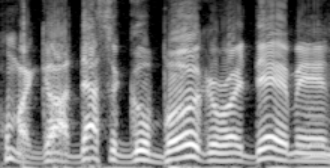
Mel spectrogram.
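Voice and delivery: put-on street-cop voice with New York accent. Retelling what police officers from New York said: imitating New York police officers. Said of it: "These impressions are just really amazing".

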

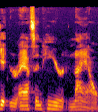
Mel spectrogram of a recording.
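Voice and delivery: played-up, put-on southern American accent. Speaker acting out someone throwing a fit at a kid: southern accent. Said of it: "She doesn't have a southern accent".

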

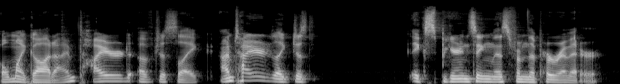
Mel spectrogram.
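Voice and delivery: plain

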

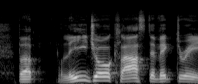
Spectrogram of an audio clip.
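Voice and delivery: ordinary delivery

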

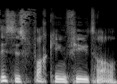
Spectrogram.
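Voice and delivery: ordinary delivery

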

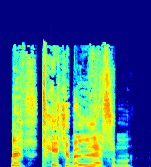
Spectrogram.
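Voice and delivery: crying out, calling. Reading a story aloud, voicing a pea calling to the other peas: cried out. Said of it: "cried another pea".

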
